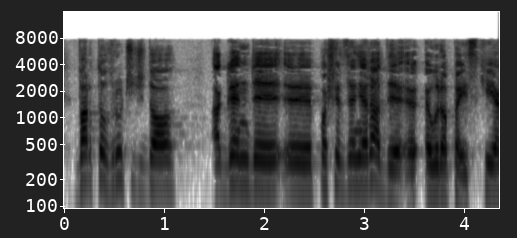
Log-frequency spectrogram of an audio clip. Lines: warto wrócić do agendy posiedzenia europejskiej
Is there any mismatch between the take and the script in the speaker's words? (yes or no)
yes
